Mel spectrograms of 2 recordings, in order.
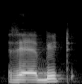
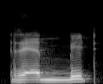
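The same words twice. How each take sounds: First: Said in the usual way. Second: "रैबिट" broken as rab-bit, small gap between; split into syllables. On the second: Shown as a demonstration. Teacher demonstrates two syllables, "रैबिट" split as rab-bit. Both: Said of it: "अब ये two syllable ये देखें रैब".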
